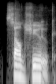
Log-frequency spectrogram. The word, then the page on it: Seljuk: American English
